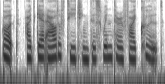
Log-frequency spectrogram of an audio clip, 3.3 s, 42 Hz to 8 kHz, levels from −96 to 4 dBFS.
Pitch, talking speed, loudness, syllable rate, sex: 215 Hz, 200 wpm, -21 LUFS, 4.4 syllables/s, female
